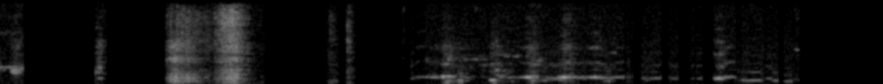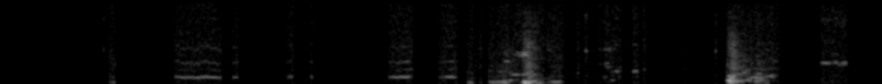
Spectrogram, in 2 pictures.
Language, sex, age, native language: Icelandic, male, 11, Icelandic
